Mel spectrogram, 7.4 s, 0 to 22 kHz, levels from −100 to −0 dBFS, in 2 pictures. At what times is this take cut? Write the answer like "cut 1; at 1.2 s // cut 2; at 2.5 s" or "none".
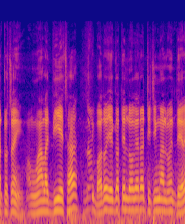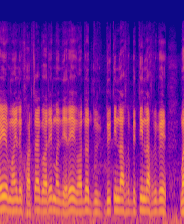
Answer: cut 1; at 1.8 s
